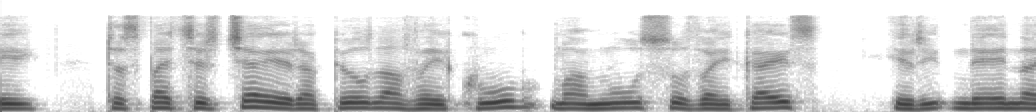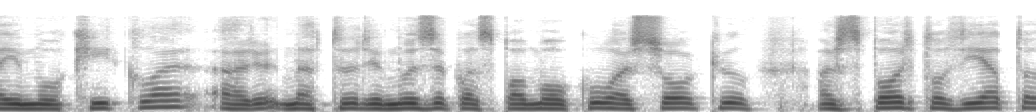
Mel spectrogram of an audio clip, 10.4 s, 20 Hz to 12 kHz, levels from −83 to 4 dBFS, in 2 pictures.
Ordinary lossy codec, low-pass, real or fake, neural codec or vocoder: MP3, 48 kbps; 7.2 kHz; fake; codec, 16 kHz, 1 kbps, FunCodec, trained on LibriTTS, 50 frames a second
